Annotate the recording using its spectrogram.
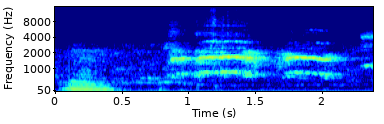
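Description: A loud, high animal call held for about a second, with a brief break near the end. It follows a short low, voice-like sound at the start.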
